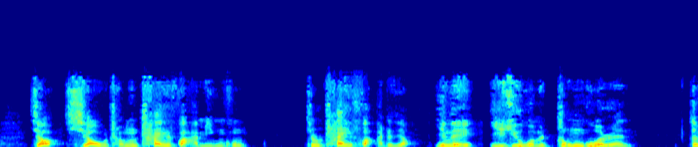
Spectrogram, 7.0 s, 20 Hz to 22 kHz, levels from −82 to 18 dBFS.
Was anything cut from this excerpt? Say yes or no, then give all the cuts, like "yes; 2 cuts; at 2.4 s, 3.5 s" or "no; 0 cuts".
yes; 2 cuts; at 4.3 s, 4.8 s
